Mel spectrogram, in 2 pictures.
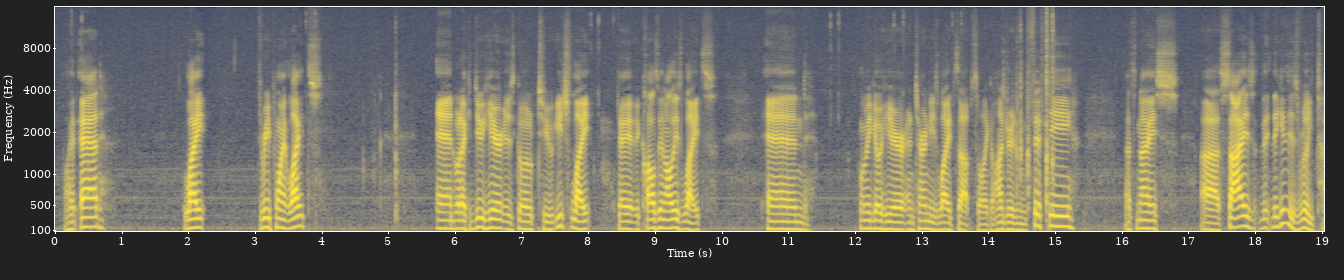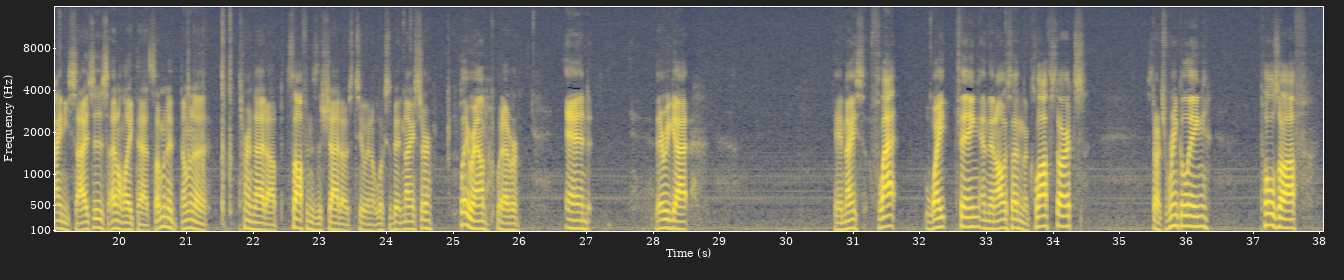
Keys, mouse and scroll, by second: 4.6-8.7 drag, 15.5-33.6 drag, 16.2 Return, 22.3 Return, 25.2 Return, 34.5-38.0 drag.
